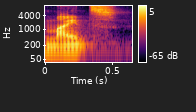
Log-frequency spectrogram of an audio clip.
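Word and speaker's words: Mehmed: War M oh okay I can see the pronunciation is more like mes gotcha yeah I'm doing more of a I'm doing like a French pronunciation you're right so okay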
